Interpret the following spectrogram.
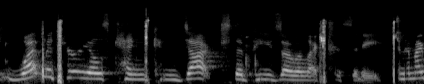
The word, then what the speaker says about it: piezoelectricity: But I'm going to start with Marco's question, which is, what materials can conduct the piezoelectricity? And am I pronouncing that right? Piezoelectricity? Piezo, yeah.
